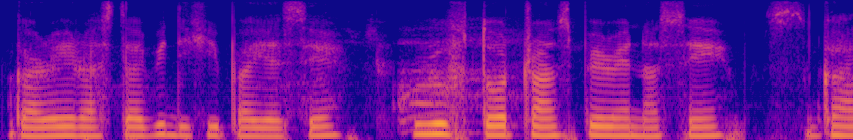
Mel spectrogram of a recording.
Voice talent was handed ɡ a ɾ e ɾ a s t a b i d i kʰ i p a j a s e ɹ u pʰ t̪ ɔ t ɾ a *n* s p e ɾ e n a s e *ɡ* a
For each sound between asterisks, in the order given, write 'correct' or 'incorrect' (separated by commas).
correct, correct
